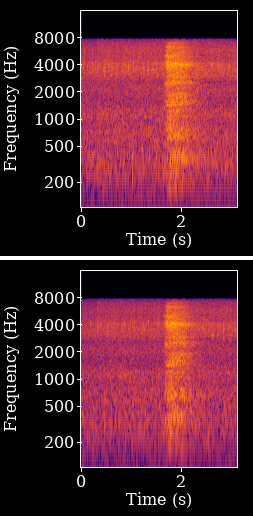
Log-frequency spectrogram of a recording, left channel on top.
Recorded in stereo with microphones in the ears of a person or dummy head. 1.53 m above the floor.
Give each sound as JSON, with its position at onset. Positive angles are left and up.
{"t": 1.6, "sound": "breathing", "side_deg": -5, "distance_m": 7.0}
